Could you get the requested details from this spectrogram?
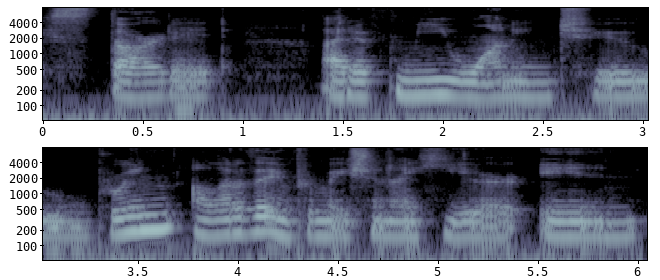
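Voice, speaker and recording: This is a woman speaking with a Spanish accent. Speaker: podcast host. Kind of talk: self-help podcast talk.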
